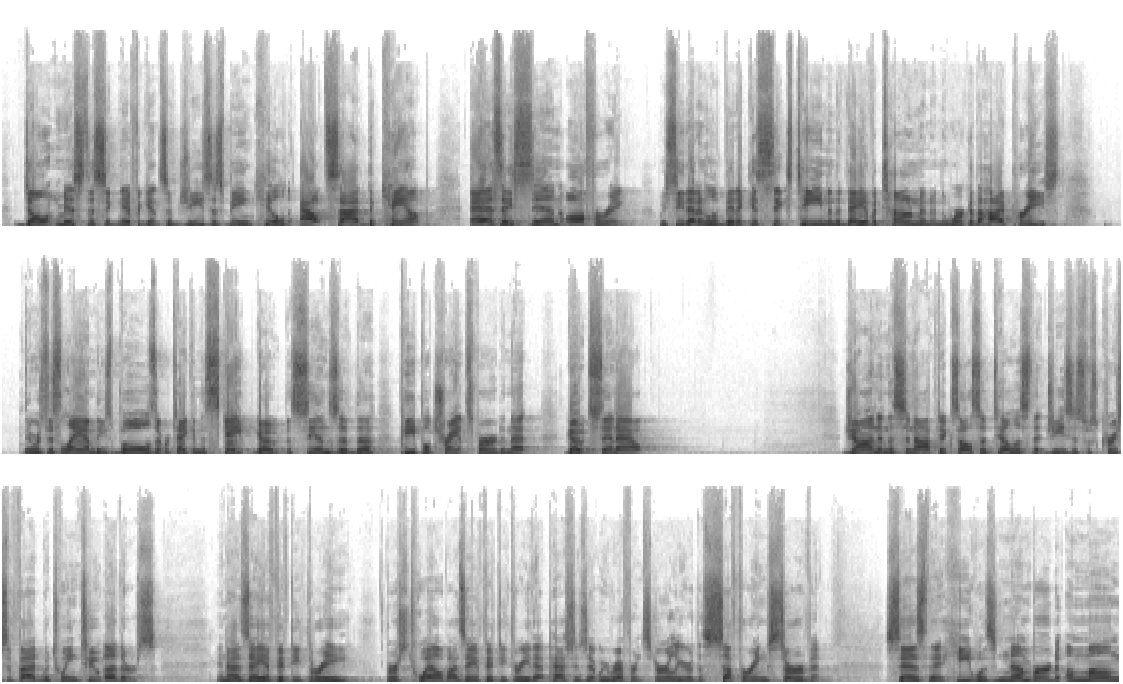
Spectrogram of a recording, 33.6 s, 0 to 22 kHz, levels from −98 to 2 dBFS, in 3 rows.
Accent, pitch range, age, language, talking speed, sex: American, 170-230 Hz, 40-59, English, 165 wpm, male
